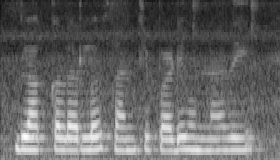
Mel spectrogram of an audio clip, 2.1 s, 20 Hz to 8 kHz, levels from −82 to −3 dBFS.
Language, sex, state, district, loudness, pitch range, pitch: Telugu, female, Telangana, Adilabad, -15 LUFS, 220-230 Hz, 225 Hz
